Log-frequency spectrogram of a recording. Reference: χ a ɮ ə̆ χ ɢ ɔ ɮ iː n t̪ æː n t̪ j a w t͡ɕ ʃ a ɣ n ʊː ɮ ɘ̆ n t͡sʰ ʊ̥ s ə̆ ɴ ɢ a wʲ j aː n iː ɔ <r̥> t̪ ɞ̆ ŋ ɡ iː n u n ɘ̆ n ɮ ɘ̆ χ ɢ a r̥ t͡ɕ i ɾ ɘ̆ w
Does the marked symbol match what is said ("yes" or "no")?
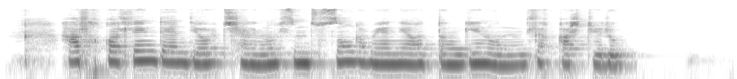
no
